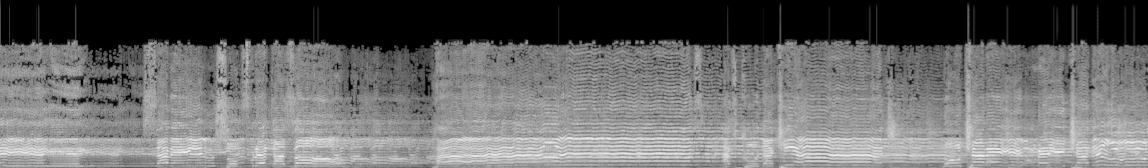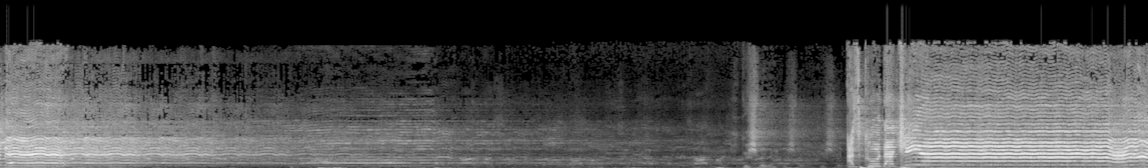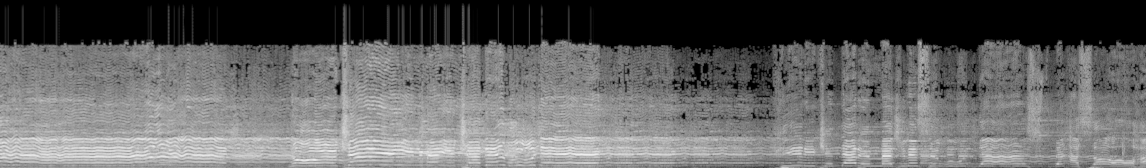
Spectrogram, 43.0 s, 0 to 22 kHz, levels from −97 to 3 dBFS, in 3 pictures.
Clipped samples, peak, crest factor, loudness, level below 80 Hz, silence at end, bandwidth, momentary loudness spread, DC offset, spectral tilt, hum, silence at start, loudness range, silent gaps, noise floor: under 0.1%; 0 dBFS; 10 dB; -7 LUFS; -42 dBFS; 0 s; 17 kHz; 15 LU; under 0.1%; 1.5 dB/octave; none; 0 s; 11 LU; none; -51 dBFS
